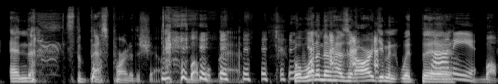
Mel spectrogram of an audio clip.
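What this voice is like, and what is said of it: Usual voice. Nothing is said of it.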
